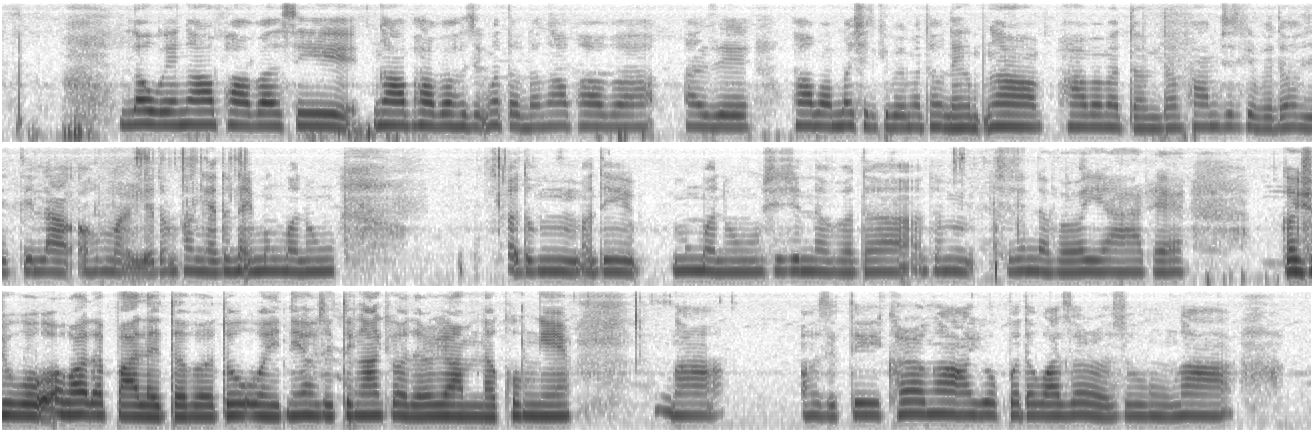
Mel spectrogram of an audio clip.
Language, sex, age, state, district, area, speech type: Manipuri, female, 18-30, Manipur, Tengnoupal, rural, spontaneous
